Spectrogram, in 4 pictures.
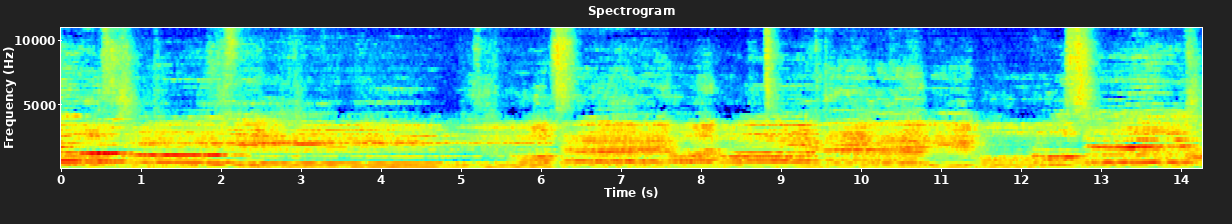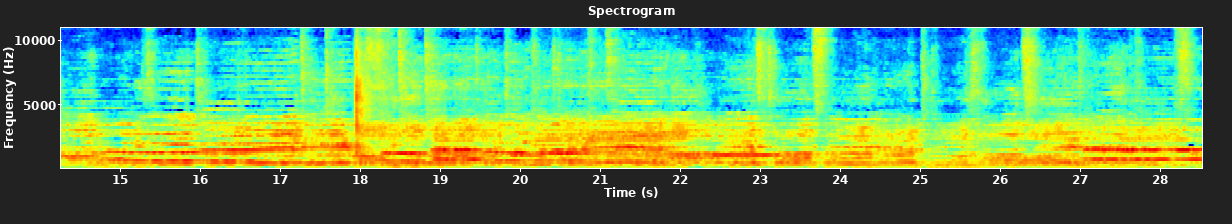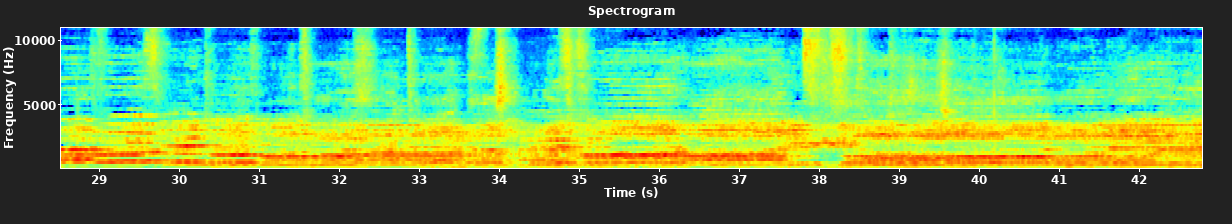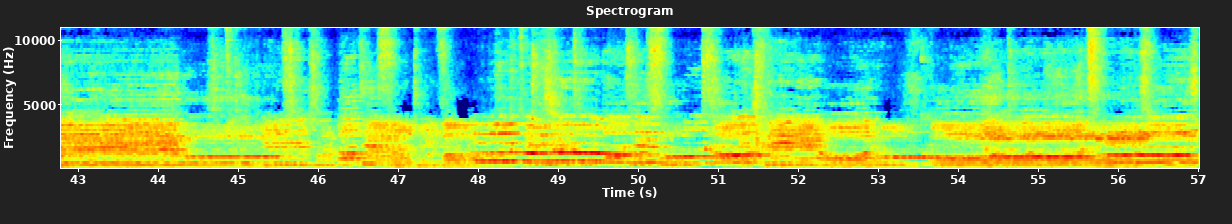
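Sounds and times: choir singing a cappella: 0.0s - 57.0s.

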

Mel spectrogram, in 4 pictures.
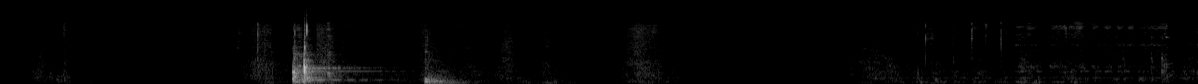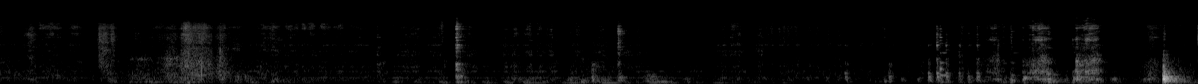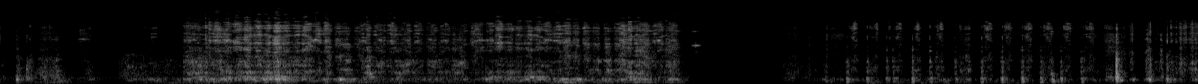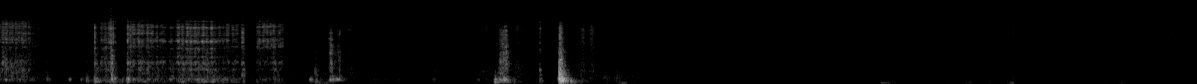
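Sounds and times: sharpening stone scraping axe edge: 25.8s - 30.9s.

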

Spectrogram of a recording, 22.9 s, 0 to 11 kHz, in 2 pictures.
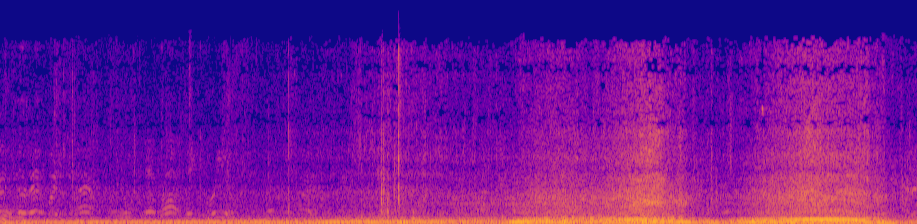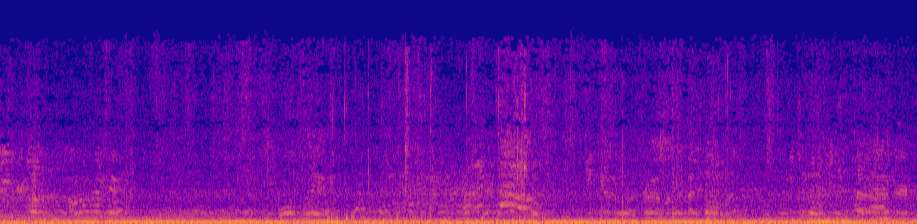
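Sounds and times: utv engine idling and revving: 0.0s - 22.9s.

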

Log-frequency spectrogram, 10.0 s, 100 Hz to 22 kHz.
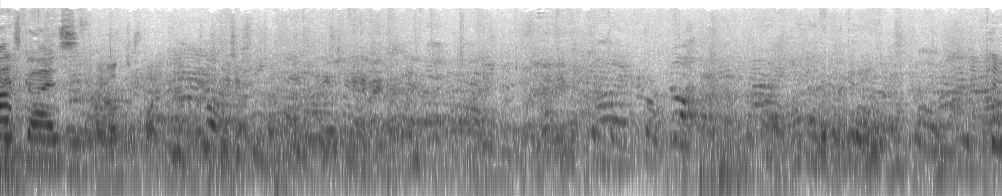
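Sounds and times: babble of people talking: 0.0s - 10.0s.

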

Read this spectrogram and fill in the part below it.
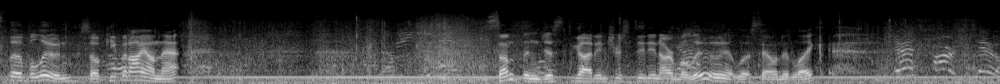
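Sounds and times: boat motor humming: 0.0s - 10.0s
water noise: 0.0s - 10.0s
wind: 0.0s - 10.0s.

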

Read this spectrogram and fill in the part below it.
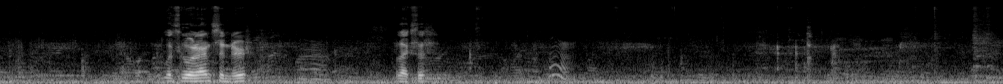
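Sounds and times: faint distant voices: 0.0s - 10.0s
steady low hum: 0.0s - 10.0s.

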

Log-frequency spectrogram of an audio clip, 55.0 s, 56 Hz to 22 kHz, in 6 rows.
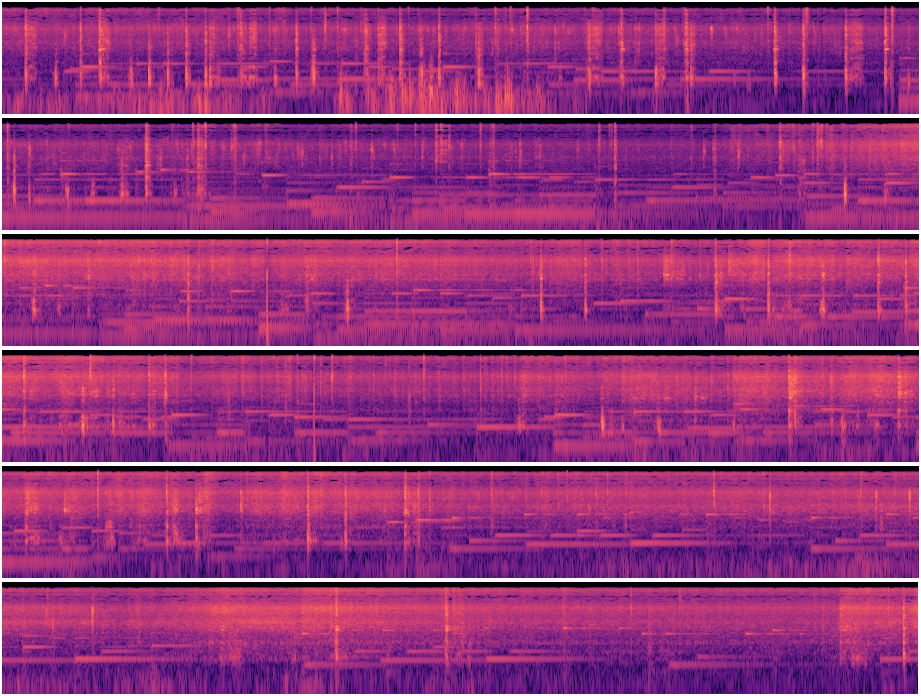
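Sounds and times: metal spatula scraping wok: 0.0s - 12.3s, 12.9s - 14.4s, 16.2s - 30.6s, 32.5s - 42.4s, 47.1s - 50.7s, 54.2s - 55.0s
food sizzling in oil: 0.0s - 55.0s
melodic background music: 0.0s - 55.0s.

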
